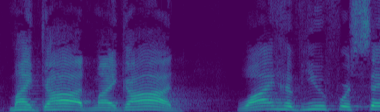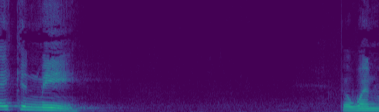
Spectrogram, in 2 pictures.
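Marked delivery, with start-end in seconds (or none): 0.0-3.6 higher-pitched, anguished appeal to God; crying out. Acted. Jesus on the cross crying out to his Father, crying out. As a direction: cry out to God, voice lifted high. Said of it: "Jesus cried out".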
